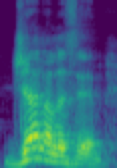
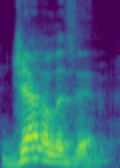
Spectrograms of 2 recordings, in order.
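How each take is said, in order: First: The R after the first vowel is silent. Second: The R after the first vowel is silent.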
